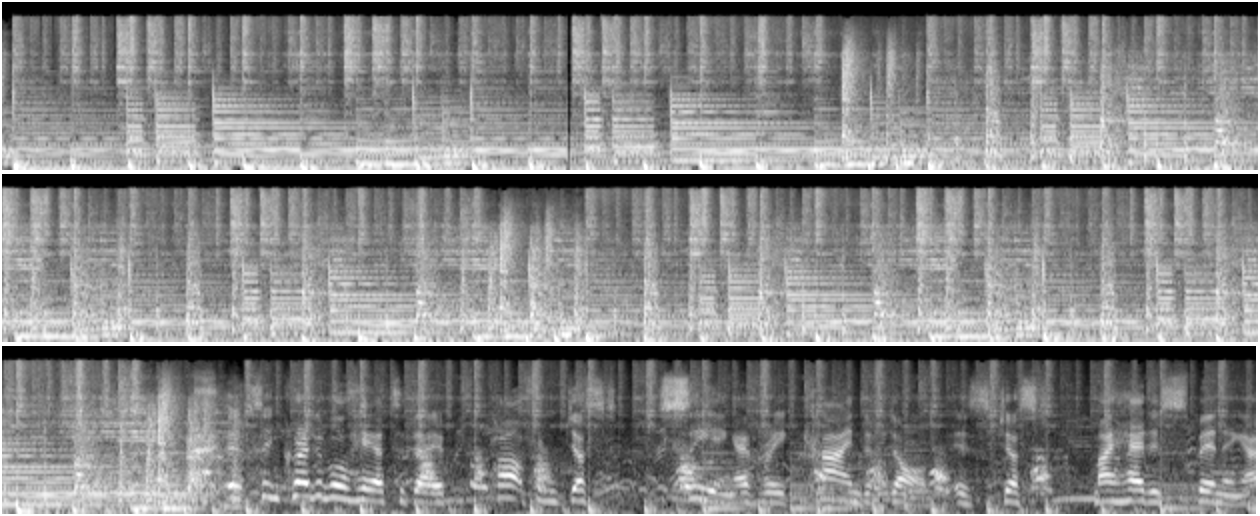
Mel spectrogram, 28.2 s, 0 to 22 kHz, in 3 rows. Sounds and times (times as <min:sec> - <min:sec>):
Music: 0:00.0 - 0:28.2
Speech: 0:20.3 - 0:28.2
Bow-wow: 0:22.0 - 0:24.3, 0:24.9 - 0:26.8.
